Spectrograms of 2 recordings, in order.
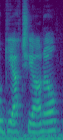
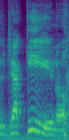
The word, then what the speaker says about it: Giacchino: I say Michael Giacchino, and I know that's wrong. – Michael Giacchino.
